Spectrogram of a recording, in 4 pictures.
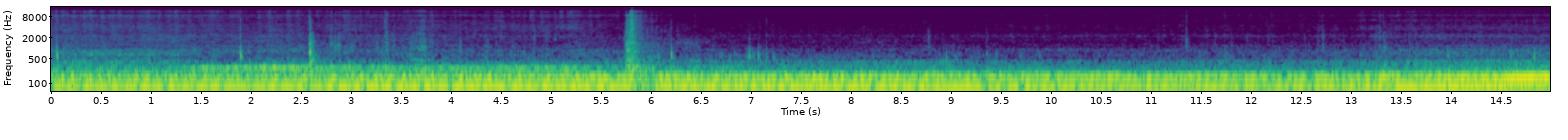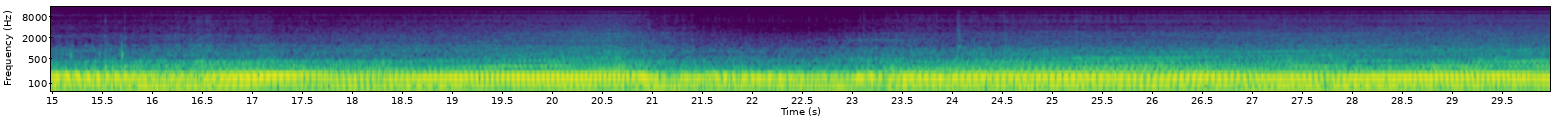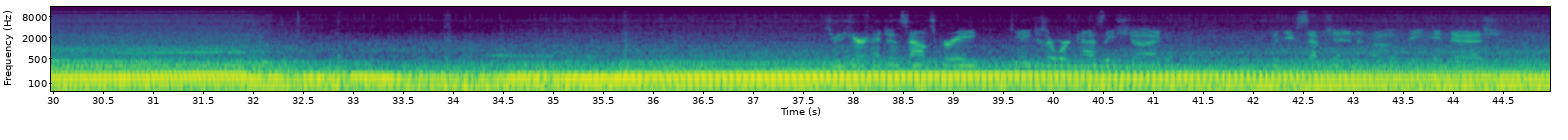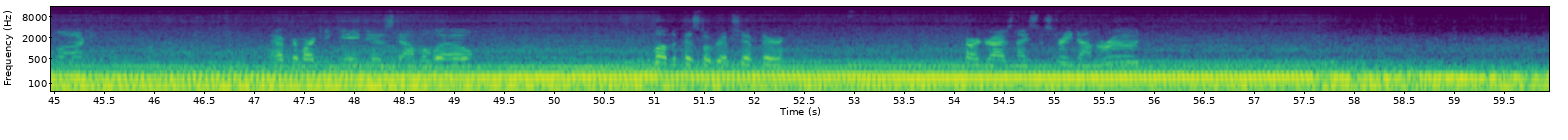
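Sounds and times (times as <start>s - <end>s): car engine under load: 0.0s - 59.9s.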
